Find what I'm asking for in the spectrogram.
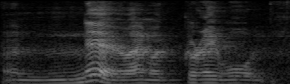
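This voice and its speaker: A male gaming streamer role-plays a video game, giving casual, informal, sometimes sweary commentary with in-character replies. He speaks slowly in a mid-range voice with a steady tone. The recording has a roomy echo and faint background noise.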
